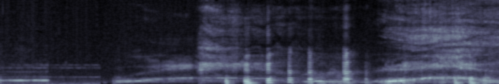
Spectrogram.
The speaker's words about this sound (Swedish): Ja, spöket äter så mycket så spöket bara rapar.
